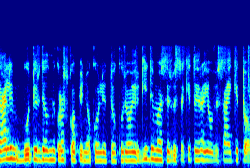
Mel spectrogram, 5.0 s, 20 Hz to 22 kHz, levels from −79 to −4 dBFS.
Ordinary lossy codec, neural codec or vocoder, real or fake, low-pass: MP3, 48 kbps; none; real; 7.2 kHz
